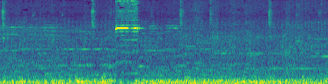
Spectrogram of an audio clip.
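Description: Busy street noise: a steady low rumble with faint scattered clicks. About a second and a half in comes a short, loud, high-pitched toot.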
